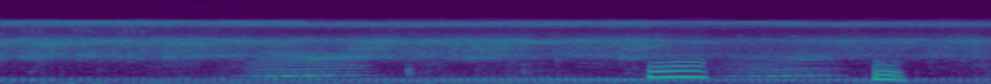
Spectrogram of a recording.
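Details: Amid a pond-wide chorus of narrow-mouthed frogs, first catch of the year, several deep harmonic moans sound, including two loud, short nearby blasts near the end, over continuous high-pitched calling.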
